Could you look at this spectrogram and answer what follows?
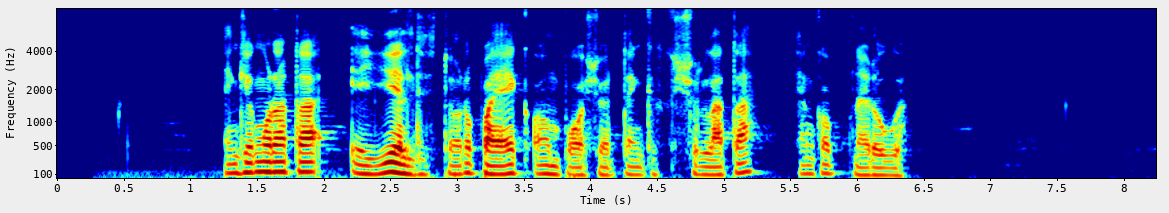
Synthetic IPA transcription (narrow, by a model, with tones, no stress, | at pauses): ɛ˨ŋɡɪ˦ŋʊ˦ɾa˦ta˦e˨je˦˨lti˨tɔ˨ɾʊ˦pa˨ɛ˦kɔ˦mpɔ˨ʃɔ˨tːɛ˨ŋɡɪ˨ʃʊ˨la˨ta˦ | ɛ˦ŋɡɔ˦p̚na˨ɾo˨wa˨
